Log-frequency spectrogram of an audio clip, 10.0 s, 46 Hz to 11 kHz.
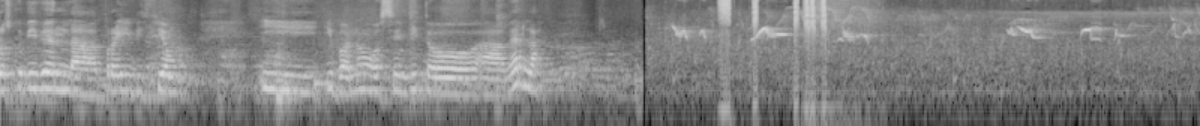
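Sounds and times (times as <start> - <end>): short bird chirps: 5.9 - 7.4
sharp clicks: 6.0 - 7.4.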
